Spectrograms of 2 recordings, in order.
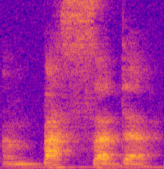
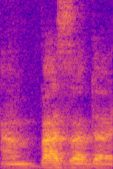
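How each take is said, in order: First: The middle consonant is a sharp s sound. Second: The middle consonant is a buzzing z sound. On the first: The speaker calls it right. "They must all have the original sound of an S" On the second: The speaker calls it wrong. "People say"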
